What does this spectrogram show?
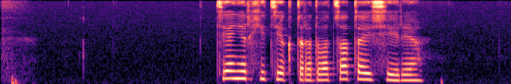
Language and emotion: Russian, neutral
